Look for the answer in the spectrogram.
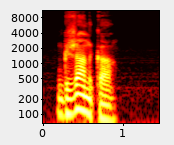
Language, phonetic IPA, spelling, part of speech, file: Polish, [ˈɡʒãnka], grzanka, noun, Pl-grzanka.ogg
